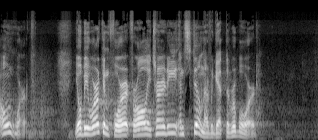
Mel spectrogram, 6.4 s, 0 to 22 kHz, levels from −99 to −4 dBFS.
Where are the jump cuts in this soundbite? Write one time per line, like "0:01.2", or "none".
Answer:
none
